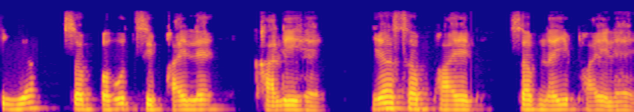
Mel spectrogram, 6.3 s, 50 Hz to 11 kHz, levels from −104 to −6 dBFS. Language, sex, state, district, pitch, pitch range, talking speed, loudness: Hindi, male, Bihar, Jamui, 140 Hz, 130-145 Hz, 130 wpm, -17 LUFS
